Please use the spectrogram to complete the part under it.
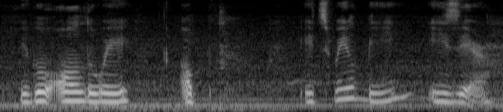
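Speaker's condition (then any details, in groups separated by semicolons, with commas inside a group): No condition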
